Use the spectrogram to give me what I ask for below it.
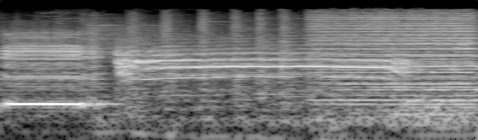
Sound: terrified scream

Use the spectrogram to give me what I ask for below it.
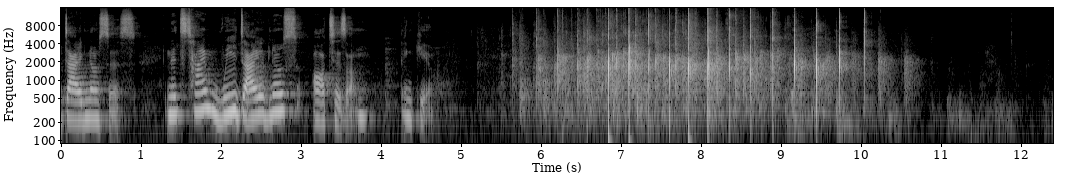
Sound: audience applauding

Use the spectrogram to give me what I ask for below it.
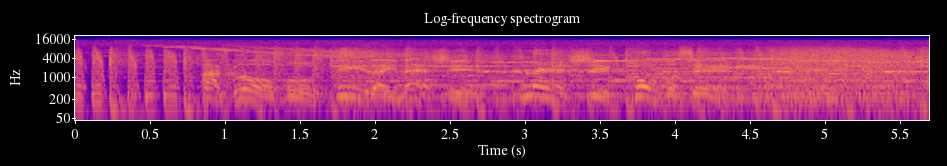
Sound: man speaking portuguese

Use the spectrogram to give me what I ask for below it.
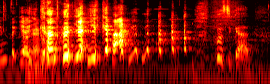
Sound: laughs

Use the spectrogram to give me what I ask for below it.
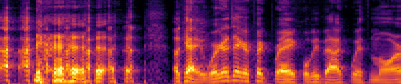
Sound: laughs

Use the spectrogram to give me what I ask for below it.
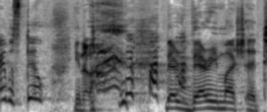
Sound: laughs

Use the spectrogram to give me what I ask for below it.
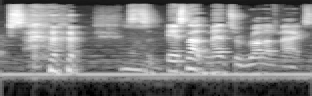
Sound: laughs

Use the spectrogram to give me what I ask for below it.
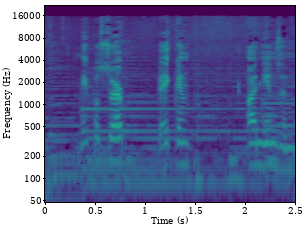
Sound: bird chirping

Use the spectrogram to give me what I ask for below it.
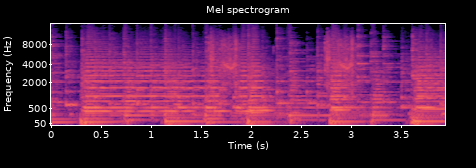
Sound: camera clicking

